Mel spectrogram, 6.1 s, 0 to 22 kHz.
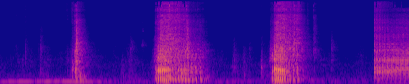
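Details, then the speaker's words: Tao Tao 110 mini quad with a swapped-in Kawasaki KX60 two-stroke engine, first ride: ragged throttle blips that fall flat, then a rough drone; bogs on throttle, suspected to be running lean from an air leak or a carburetor fault. "it it sounds like it's running uh super super lean or it has like an air leak it's got a bog when I give it gas so there's probably some air leaking in somewhere um or it could just be the carburetor"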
